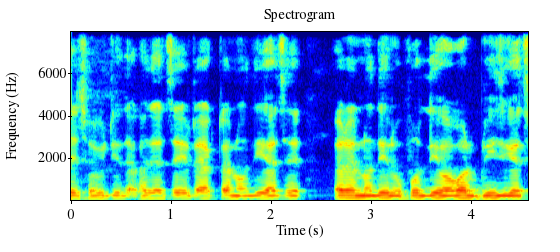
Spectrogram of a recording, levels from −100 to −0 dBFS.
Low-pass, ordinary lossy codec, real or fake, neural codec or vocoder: none; none; real; none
